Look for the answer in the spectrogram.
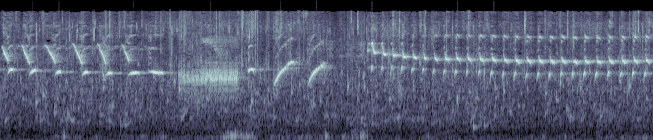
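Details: White-rumped shama, a master-song training recording of three strikes in one breath. Paired high whistles repeat, then a harsh buzzy burst and rising slurs come before a long, rapid, steady trill.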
